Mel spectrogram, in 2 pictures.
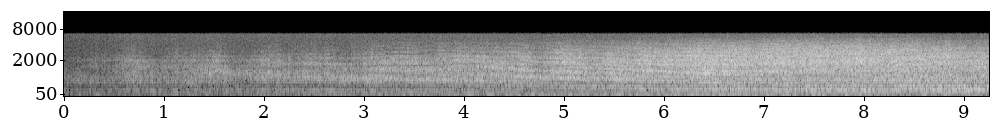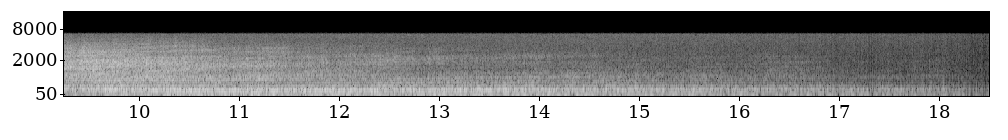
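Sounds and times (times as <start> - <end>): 
jet taking off: 0.0 - 18.4.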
